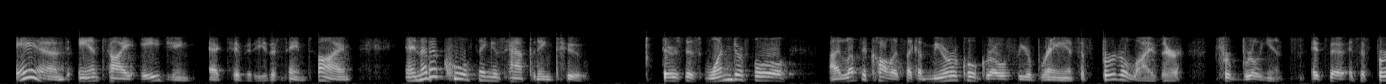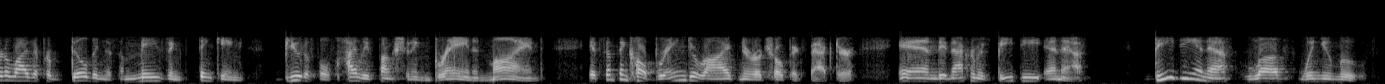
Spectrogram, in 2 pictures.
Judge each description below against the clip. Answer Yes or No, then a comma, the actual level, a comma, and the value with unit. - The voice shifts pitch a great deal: Yes, wide, 8.3 semitones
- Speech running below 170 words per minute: Yes, average, 145 wpm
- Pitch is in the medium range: Yes, medium, 150 Hz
